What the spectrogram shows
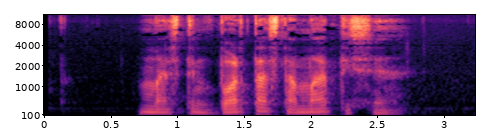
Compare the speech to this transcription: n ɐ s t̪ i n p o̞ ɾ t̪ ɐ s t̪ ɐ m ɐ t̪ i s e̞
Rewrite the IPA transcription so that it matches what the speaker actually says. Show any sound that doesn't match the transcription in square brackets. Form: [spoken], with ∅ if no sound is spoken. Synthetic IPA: [m] ɐ s t̪ i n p o̞ ɾ t̪ ɐ s t̪ ɐ m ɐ t̪ i s e̞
